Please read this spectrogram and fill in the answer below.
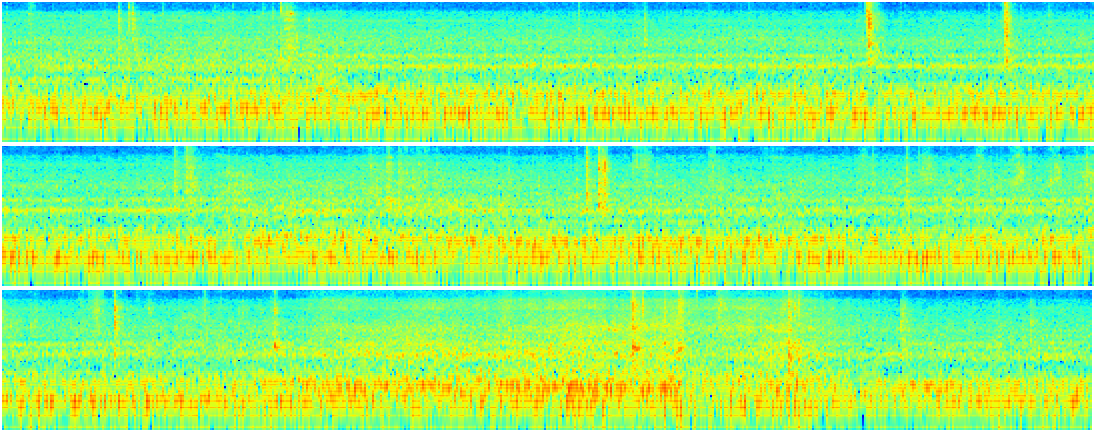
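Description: Shop heater running with a steady hum. A few sharp clicks from hand tools working the light fixture's wiring come through over it.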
